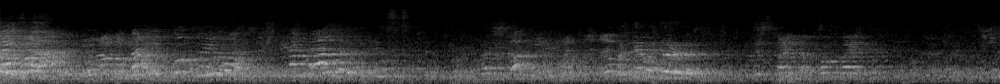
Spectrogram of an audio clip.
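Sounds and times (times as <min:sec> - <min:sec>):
hall crowd din: 0:00.0 - 0:10.0.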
